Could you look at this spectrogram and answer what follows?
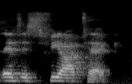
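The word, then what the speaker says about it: Świątek: Is it pronounced Swiatek? Now that I'm saying it correct, am I incorrect on that one? – It's Swiatek, and there's multiple pronunciations, but she's, you know, she says it's Swiatek for Americans, but it's in Polish, it sounds a lot different.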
